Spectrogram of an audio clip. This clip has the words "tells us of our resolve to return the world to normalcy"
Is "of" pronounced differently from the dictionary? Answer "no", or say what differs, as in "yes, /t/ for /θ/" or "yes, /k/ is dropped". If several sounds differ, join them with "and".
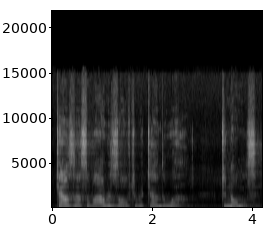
no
